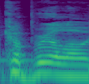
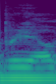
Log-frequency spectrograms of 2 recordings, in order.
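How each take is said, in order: First: The name is said with an Anglicized local pronunciation. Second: The name is said with a Spanish pronunciation. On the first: This is how the locals say it. The speaker calls it wrong. "we say Cabrillo" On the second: This is how the name should be said. The speaker calls it right. "instead of Cabrillo"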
